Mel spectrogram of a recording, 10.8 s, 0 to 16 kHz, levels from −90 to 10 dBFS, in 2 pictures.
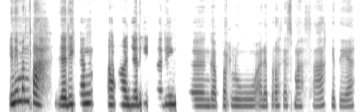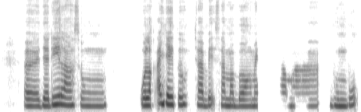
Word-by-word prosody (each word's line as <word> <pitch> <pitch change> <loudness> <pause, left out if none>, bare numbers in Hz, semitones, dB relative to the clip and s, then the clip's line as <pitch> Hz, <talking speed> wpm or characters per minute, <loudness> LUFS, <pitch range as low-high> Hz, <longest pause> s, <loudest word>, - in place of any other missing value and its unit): Ini 305 +4 +12
mentah. 370 -7 +4 0.2
Jadi 245 -1 +6
kan 300 0 +7 0.3
ah 255 - +4
hah 255 -1 +4
jadi 240 +2 +3 0.2
tadi, 250 +2 -5 0.4
eee, 220 0 -5
nggak 210 -1 -7
perlu 215 -1 -9
ada 210 -1 -10
proses 220 +1 -14
masak 210 +2 -14
gitu 225 -3 -13
ya. 210 - -11 0.5
eee, 215 -1 -5
jadi 225 +4 -1
langsung 235 -2 -6 0.8
ulek 235 0 +1
aja 285 -1 +4
itu 250 -1 -6 0.2
cabe 230 -1 -5
sama 225 -2 -5
bawang 210 0 -7
me - - -8 0.4
sama 215 -1 -14 0.5
bumbu, 220 0 -3
225 Hz, 155 wpm, -24 LUFS, 215-250 Hz, 0.8 s, Ini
